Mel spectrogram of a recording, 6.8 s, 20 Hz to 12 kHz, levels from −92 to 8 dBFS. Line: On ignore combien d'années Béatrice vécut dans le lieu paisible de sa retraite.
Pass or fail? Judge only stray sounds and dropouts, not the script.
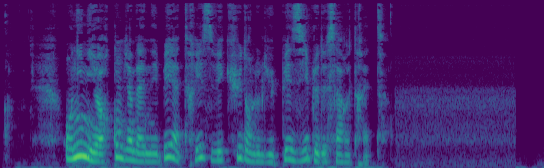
pass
